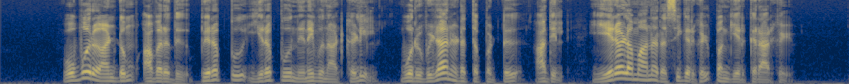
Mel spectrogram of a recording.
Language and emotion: Tamil, neutral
